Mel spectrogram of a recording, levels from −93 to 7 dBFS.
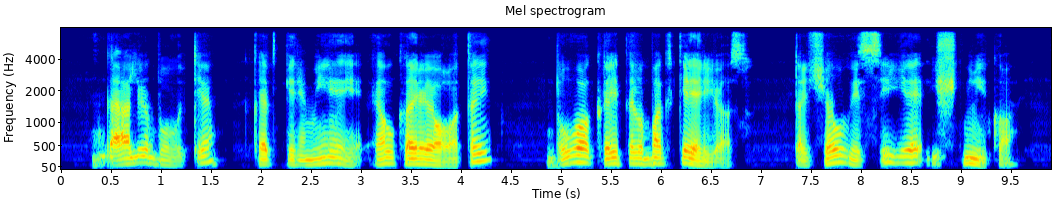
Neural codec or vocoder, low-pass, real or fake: codec, 16 kHz in and 24 kHz out, 0.6 kbps, FireRedTTS-2 codec; 7.2 kHz; fake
